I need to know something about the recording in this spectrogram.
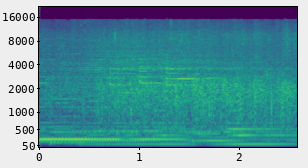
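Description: An audience applauds in a steady, dense wash of clapping that holds at an even level throughout, with a low sustained hum running underneath and no voices standing out.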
